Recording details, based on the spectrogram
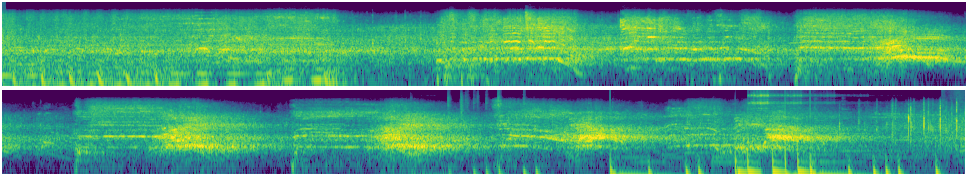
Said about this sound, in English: Uh, lots of energy. The crowd is into it, um, blowing whistles at every stage of this.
